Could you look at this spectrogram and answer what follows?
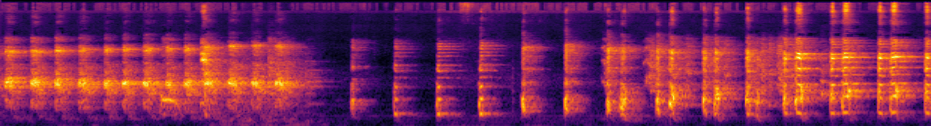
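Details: Chukar partridge of the Terali kind, praised as the best partridge, gives a fast run of rapid chuk notes that slows into spaced, separate clucking pulses, each note broad and harsh.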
